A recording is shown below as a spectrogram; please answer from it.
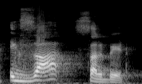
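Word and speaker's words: exacerbate: को मैंने बताया है ये जो लिखा है लिखा क्या है एक्स लेकिन इसको प्रोनाउंस किया जाएगा इग तो क्या प्रोनाउंस करोगे इजा सर्वेट अब इसको याद कैसे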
